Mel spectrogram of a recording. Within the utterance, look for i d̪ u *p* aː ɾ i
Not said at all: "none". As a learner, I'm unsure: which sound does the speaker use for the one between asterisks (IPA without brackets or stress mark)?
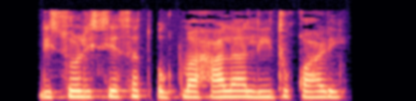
q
